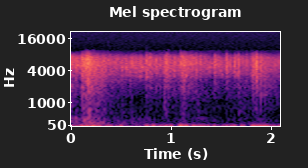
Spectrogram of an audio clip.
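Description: A metal wheeled gurney being pushed and handled, making an irregular run of light rattles and clicks, loudest near the start.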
